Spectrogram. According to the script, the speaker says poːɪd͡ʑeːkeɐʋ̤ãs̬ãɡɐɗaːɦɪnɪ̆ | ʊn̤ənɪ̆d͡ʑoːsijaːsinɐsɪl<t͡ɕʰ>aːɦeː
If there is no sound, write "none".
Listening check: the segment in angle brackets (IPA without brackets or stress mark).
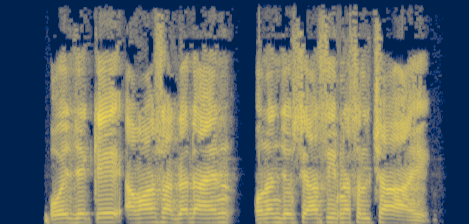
t͡ɕʰ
